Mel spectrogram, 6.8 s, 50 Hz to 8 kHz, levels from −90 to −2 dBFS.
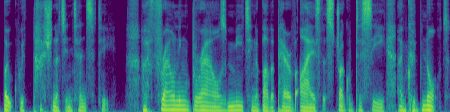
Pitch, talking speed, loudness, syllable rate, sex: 100 Hz, 185 wpm, -20 LUFS, 5.4 syllables/s, male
